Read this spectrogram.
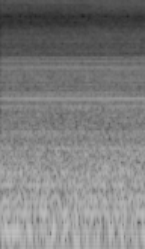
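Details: Prep table multiplex, one condensing unit for two regions, while charging refrigerant: even unbroken rushing hum with faint steady high tone, no cycling off or rattles; running healthy after opening closed valve.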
